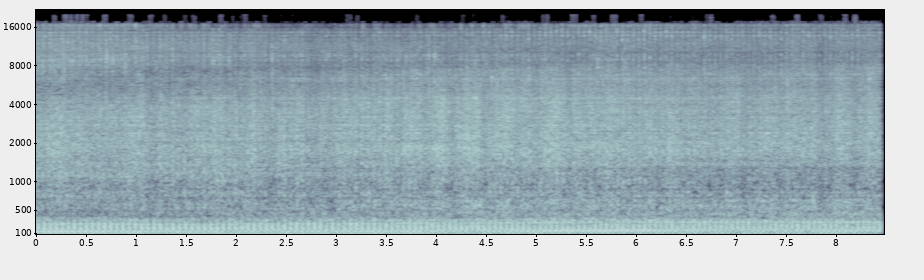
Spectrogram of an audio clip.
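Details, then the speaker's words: MTD walk-behind lawn blower/vacuum small engine after sitting about three years, running: loud busy rattle pulsing fast with engine beat; engine shaking on loose mount bolts. "Even though this this thing sounds like it's about to detonate itself."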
